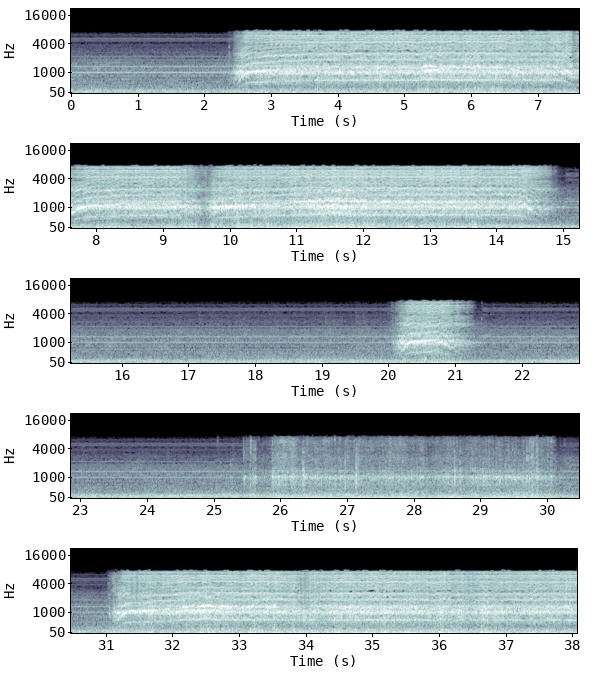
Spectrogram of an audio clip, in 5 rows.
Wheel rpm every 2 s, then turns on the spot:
0, 90, 160, 150, 130, 140, 160, 60, 0, 0, 40, 0, 0, 20, 20, 50, 160, 160, 160.
26-30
